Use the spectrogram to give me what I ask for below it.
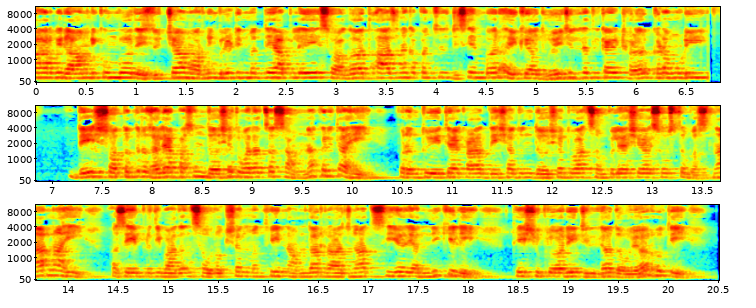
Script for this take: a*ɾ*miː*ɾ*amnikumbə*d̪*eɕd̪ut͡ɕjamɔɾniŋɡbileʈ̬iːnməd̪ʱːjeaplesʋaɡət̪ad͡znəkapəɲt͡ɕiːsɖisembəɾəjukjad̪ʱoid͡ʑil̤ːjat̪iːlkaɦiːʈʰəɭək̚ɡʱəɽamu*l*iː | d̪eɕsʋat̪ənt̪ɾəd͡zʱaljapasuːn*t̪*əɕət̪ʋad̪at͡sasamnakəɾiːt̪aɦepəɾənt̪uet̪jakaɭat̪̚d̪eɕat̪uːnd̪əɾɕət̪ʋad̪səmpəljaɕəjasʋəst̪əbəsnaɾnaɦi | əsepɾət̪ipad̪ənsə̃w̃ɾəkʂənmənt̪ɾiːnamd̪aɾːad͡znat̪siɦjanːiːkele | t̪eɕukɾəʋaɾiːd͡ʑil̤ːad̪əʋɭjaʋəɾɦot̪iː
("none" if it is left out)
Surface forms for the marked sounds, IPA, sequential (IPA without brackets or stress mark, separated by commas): ɾ, ɾ, d̪, ɽ, d̪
